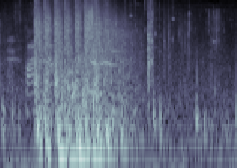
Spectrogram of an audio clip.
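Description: Gunshots fire in a rapid burst, booming in a large echoing hall.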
